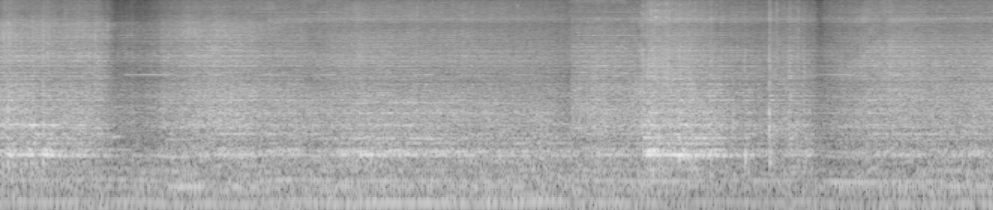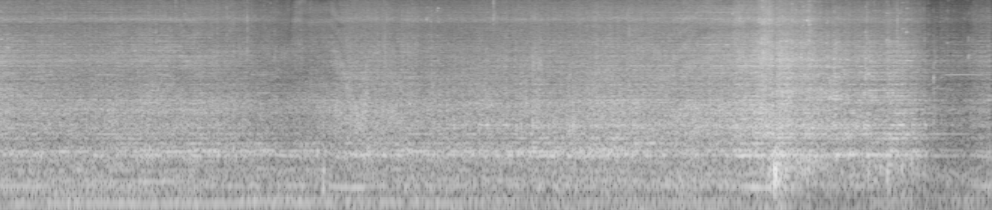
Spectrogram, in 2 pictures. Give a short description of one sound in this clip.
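A road roller engine rumbles steadily.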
